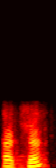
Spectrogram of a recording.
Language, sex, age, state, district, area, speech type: Bengali, female, 45-60, West Bengal, Paschim Bardhaman, urban, conversation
